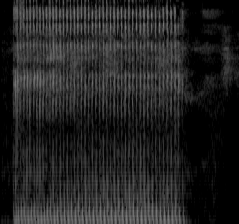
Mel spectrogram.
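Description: A single loud, rattling, vibrating snore lasting under two seconds from a sleeping dog.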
